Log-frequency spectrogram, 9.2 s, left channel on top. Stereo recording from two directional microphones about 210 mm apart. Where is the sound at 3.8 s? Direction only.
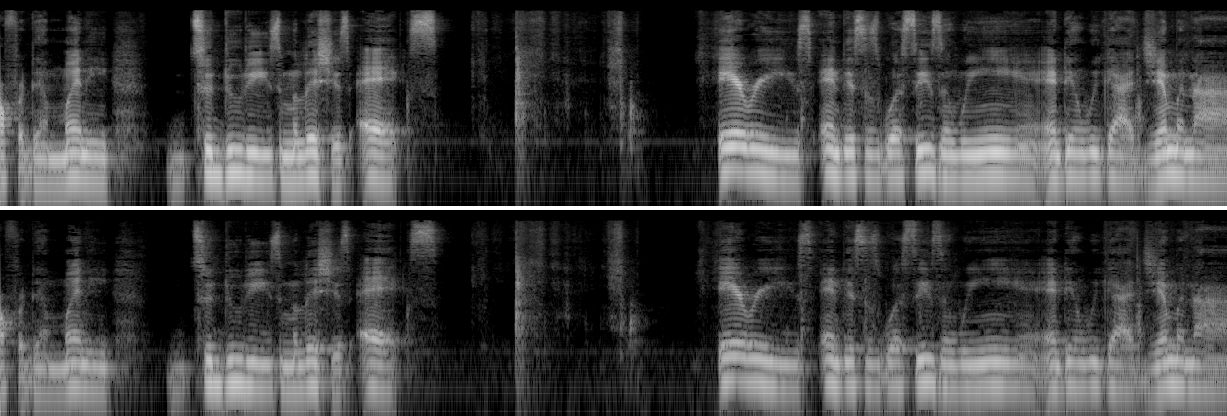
5° left (ahead or behind).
